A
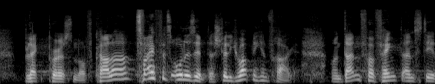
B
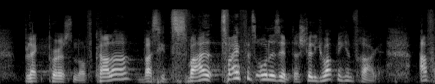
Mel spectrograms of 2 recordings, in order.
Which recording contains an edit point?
A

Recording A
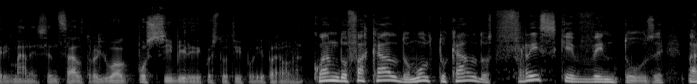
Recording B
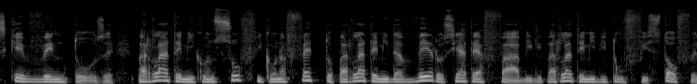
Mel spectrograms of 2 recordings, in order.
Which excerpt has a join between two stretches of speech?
A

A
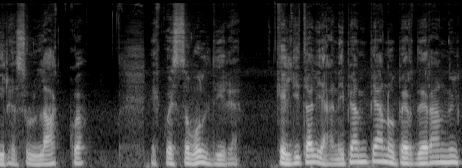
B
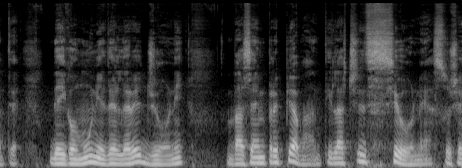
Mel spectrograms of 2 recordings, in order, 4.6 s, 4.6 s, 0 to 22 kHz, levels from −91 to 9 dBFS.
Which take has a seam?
A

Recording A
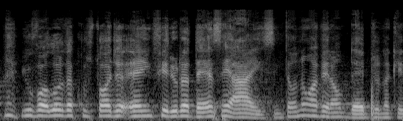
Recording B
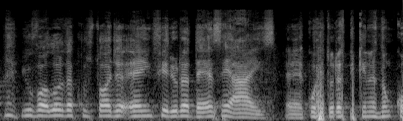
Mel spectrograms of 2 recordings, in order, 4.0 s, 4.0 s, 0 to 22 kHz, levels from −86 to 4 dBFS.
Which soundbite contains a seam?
B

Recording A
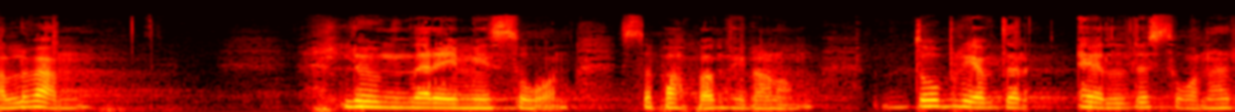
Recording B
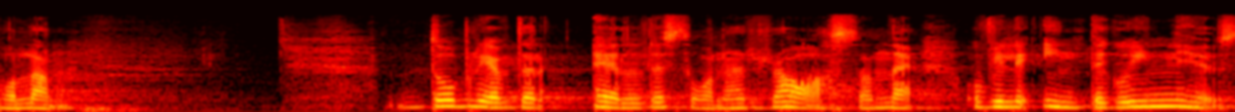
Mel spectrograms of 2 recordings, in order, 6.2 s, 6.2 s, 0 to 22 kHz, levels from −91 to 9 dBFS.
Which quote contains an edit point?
A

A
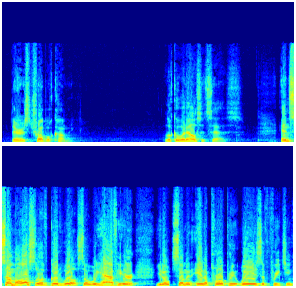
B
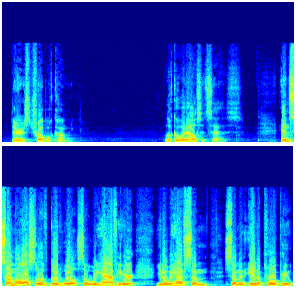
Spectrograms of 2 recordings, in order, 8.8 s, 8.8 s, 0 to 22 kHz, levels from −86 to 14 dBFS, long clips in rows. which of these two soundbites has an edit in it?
A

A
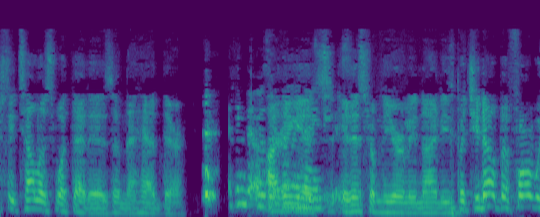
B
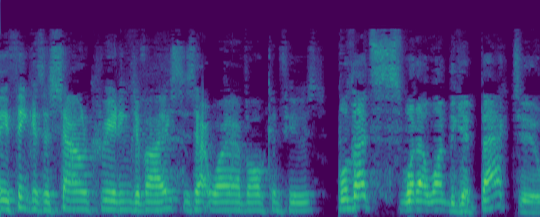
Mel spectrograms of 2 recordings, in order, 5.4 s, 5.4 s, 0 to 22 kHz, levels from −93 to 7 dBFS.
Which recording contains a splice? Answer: A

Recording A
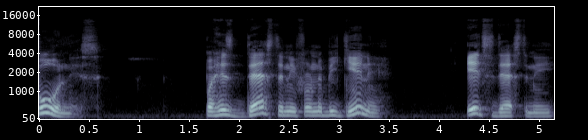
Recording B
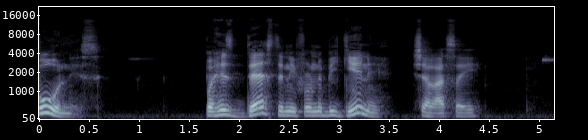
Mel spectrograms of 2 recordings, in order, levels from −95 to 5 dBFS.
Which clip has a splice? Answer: B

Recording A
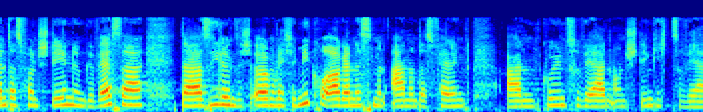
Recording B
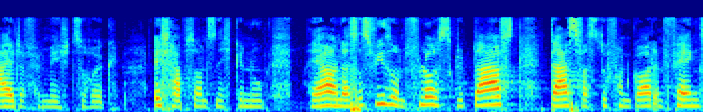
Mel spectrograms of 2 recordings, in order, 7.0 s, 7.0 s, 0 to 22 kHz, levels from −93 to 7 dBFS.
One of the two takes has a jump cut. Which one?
B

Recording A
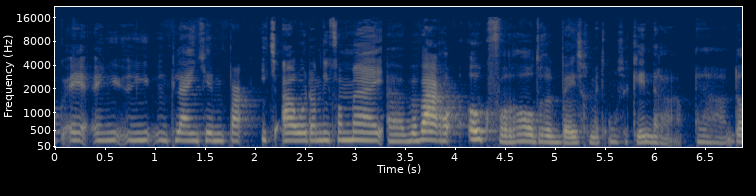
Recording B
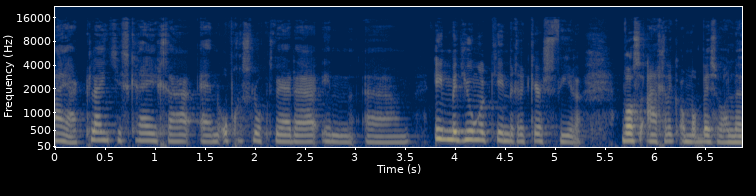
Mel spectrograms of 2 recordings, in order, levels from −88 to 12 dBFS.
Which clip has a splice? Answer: A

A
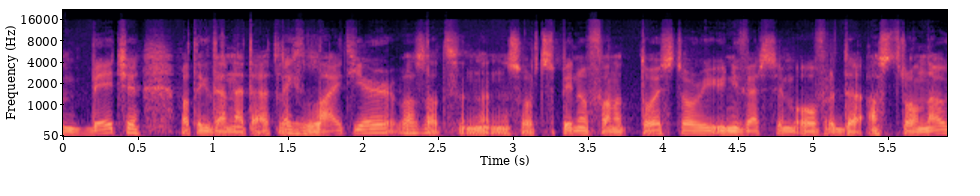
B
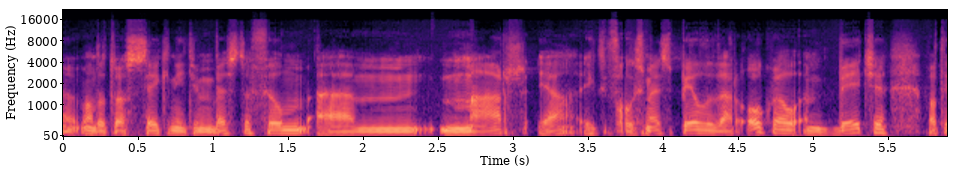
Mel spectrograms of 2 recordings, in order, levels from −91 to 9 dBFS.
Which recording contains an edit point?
A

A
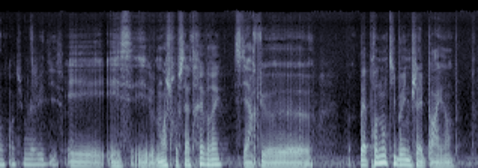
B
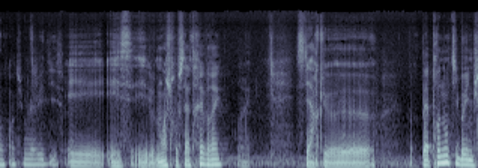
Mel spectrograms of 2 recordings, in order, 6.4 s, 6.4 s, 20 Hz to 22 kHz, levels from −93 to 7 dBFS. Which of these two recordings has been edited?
A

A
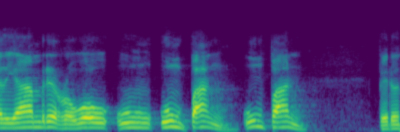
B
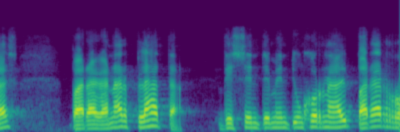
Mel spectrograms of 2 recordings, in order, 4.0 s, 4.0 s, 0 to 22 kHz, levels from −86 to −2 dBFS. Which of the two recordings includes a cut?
B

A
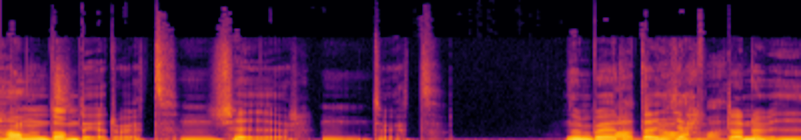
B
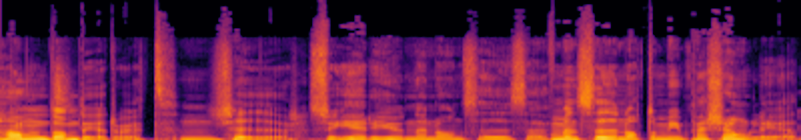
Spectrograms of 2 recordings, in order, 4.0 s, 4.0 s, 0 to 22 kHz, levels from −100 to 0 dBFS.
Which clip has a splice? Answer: B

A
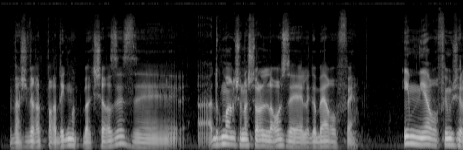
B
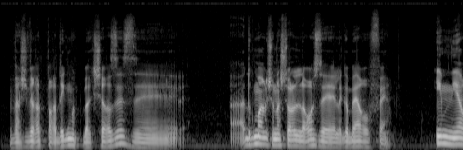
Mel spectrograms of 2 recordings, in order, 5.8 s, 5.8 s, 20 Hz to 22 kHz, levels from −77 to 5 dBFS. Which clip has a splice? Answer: A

